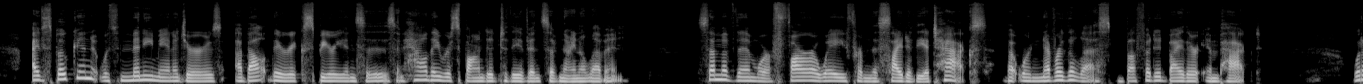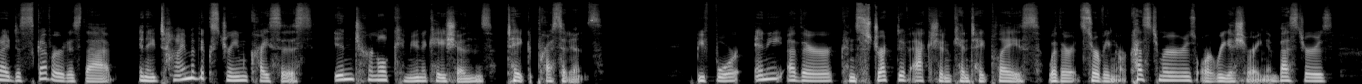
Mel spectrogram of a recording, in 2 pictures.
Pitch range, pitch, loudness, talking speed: 150-190 Hz, 165 Hz, -19 LUFS, 150 wpm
